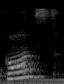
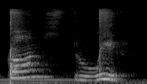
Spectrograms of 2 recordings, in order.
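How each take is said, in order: First: "construir" broken as const... ruir; "construir" split before the r: const-ruir; wrong syllable split. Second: "construir" in two pieces, cons... truir; correct syllable split. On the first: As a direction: jam the t onto the first syllable of "construir", long pause, then ruir. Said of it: "No puede ser". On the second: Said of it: "No tiene sentido". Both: Shown as a demonstration.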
